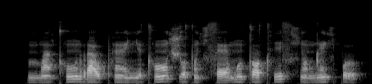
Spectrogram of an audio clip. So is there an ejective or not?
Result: no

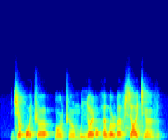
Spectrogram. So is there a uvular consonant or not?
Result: no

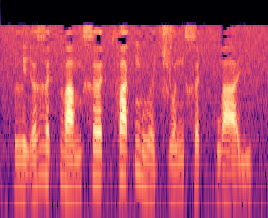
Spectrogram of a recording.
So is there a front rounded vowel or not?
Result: no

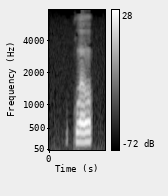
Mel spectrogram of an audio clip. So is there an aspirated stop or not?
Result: no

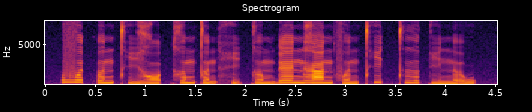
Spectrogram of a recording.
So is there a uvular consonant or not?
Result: no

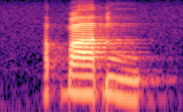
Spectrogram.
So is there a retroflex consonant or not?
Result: no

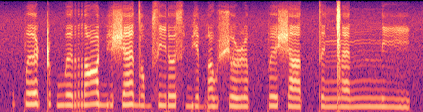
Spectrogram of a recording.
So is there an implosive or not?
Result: no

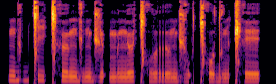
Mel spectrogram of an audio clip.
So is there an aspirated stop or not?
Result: yes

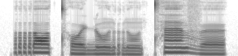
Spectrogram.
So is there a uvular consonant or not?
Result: no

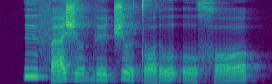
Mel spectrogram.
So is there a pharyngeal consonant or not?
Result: no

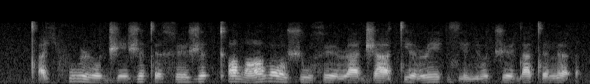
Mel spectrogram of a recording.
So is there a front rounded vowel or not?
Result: yes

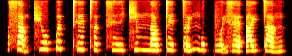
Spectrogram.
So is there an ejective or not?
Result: no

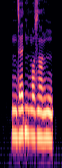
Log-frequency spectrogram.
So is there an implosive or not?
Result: yes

